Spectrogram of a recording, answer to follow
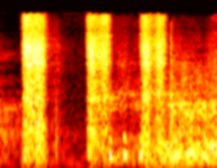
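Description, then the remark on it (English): A voice imitates a small Shih Tzu dog snorting by the table at mealtime to let her owner know she is there: three sharp, breathy bursts of hissing air, each roughly a third of a second, fairly loud, with short pauses between them. “I don't know where she picked it up, but she snorts so that I'll see that she's there.”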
